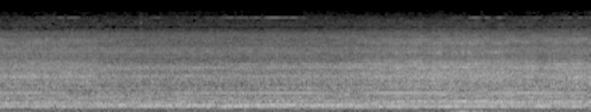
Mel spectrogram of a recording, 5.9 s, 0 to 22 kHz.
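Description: CROSSRC WT4 1/10-scale RC tow truck running slowly, giving a steady, even whirring.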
